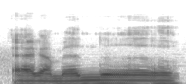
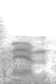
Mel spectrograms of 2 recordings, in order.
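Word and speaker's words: Agahnim: Can anybody properly pronounce the main villain of Leak to the Past's name correctly? Agamemnon, no, it's not that. Well, I think I just proved I can't. Chaos? Achnim.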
